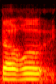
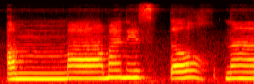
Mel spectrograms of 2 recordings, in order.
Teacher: गैन के ऊपर कलकला भी नहीं करना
